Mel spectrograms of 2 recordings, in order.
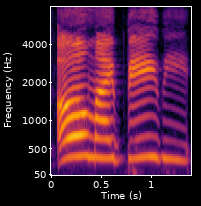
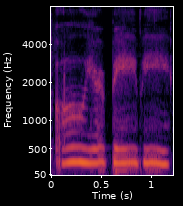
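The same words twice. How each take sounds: First: Wailing cry. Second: Soft high whisper, a gentle echo back. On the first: Goddess in the underworld wailing for her husband, loud keening wail. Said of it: "she's crying out". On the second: Bird creatures echoing the goddess's grief, soft whispered echo. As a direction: hush it back to her as a witness. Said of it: "And they say". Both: Acted.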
